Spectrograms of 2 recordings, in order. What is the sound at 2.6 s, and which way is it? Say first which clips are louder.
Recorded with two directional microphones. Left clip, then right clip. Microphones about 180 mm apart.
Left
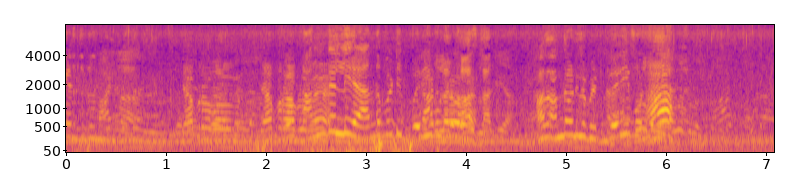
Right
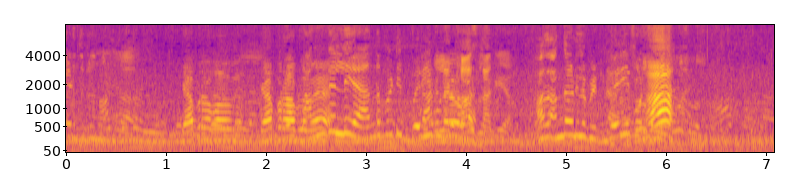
Speech: right 2 dB; 35° left (ahead or behind).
